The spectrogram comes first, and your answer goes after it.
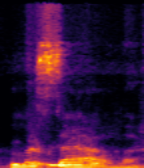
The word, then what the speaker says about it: LaSalle: I said Sally, but that's not how you say it clearly. The end of LaSalle experiment. LaSalle.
